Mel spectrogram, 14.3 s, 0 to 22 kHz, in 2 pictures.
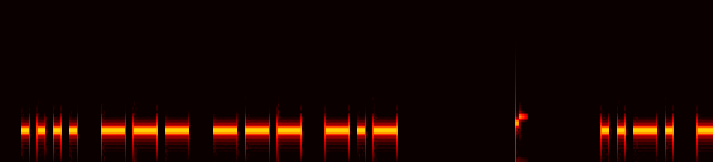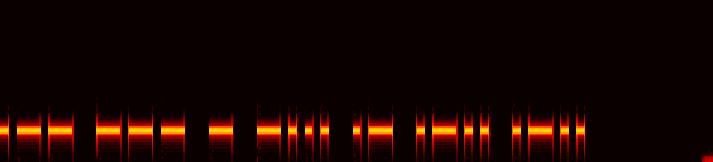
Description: Morse code, heard as a keyed tone, about 15 wpm, 700 Hz. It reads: HOOK FOOTBALL
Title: Sentences from Top 1600 Words - New Word Drill Alt - 15wpm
